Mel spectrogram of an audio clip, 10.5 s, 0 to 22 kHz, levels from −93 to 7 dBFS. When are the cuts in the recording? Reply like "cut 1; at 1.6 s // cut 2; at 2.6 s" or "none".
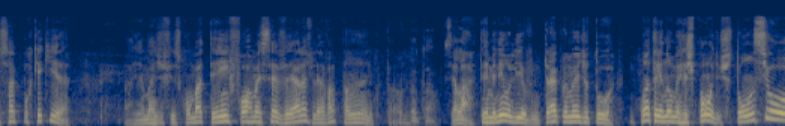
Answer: cut 1; at 5.8 s // cut 2; at 8.3 s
